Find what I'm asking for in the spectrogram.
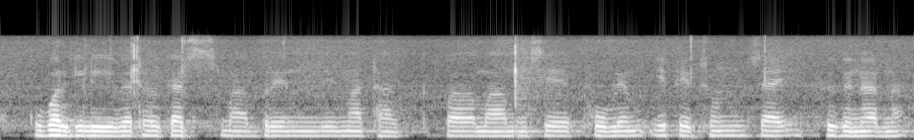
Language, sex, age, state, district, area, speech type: Bodo, male, 30-45, Assam, Kokrajhar, rural, spontaneous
